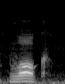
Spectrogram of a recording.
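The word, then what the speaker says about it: walk: हम इसको पढ़ते हैं वॉक इसको हम बोलते क्या है वर्क बोलते हैं लेकिन जो वैसे अगर तेज देखा जाए तरीके से तो ये वॉक हो गया तो इसमें एल साइलेंट होता है तो ये साइलेंट वर्ड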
